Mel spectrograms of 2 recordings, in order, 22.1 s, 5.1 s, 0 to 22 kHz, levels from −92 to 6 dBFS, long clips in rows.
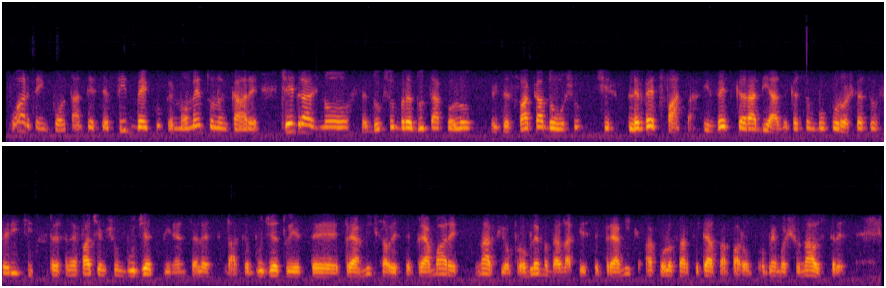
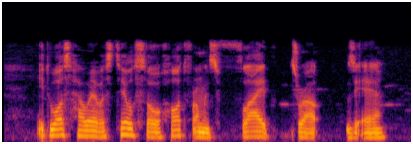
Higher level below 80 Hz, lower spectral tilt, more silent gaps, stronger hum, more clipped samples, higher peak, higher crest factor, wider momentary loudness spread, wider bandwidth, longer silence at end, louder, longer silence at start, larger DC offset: second, -64 dBFS vs -46 dBFS; first, -7.5 dB/octave vs -6 dB/octave; neither; neither; neither; about the same, -2 dBFS vs -2 dBFS; first, 20 dB vs 14 dB; about the same, 10 LU vs 8 LU; second, 3.5 kHz vs 8.2 kHz; second, 0.05 s vs 0.3 s; second, -21 LUFS vs -18 LUFS; second, 0.15 s vs 0.45 s; neither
